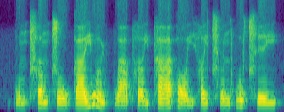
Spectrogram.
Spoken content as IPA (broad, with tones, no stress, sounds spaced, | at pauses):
kʷ ɐ˨˧ m t͡sʰ ɐ˧ m t͡s o˨˩ w k aː˨˥ j w ɵ˨ ɥ kʷ aː˨˩ pʰ ɐ˨˥ j pʰ aː˨˥ k ɔː˨˩ j h ɐ˧ j t͡sʰ ɵ˨˧ n kʷ ɐ˥ w t͡sʰ e˧ j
